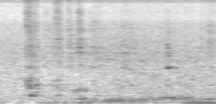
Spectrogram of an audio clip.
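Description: Faint handling noise: light rubbing and a small tap about a third of a second in, over a low hum.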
